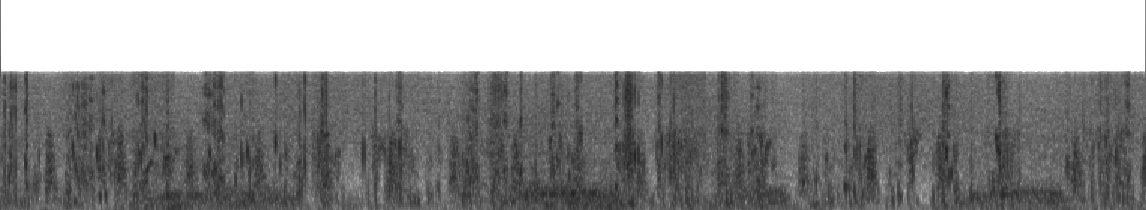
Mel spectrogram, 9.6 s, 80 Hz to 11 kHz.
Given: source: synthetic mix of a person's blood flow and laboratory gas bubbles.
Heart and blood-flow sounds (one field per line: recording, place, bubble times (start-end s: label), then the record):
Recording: Doppler ultrasound of blood flow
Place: subclavian vein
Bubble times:
0.00-0.36 s: bubbles
0.51-1.06 s: bubbles
1.08-1.50 s: bubbles
1.68-2.16 s: bubbles
2.27-2.84 s: bubbles
2.99-3.72 s: bubbles
3.78-4.35 s: bubbles
4.42-4.53 s: bubbles
4.57-4.90 s: bubbles
4.99-5.37 s: bubbles
5.46-5.89 s: bubbles
5.96-6.16 s: bubbles
6.22-6.49 s: bubbles
6.67-7.32 s: bubbles
7.39-7.67 s: bubbles
7.74-8.03 s: bubbles
8.07-8.51 s: bubbles
8.87-8.93 s: bubbles
8.98-9.46 s: bubbles
From the record:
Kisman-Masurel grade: 342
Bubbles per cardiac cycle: rolling drumbeat, 9 or more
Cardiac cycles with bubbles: 100%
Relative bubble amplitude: moderate (0.250 to 0.450)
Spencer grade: 3 (all of the cardiac periods contain showers or single bubble signals, but not dominating or overriding the cardiac motion signals)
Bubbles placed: anywhere in the cardiac cycle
